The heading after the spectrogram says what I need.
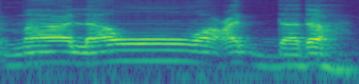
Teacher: آگے دیکھیں مالا وعددہ، دو زبر دو زیر یا دو پیش کے بعد واو شد والا آ رہا ہو تو غنہ کیا جاتا ہے اور غننے کی آواز کو ناک سے نکالا جاتا ہے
